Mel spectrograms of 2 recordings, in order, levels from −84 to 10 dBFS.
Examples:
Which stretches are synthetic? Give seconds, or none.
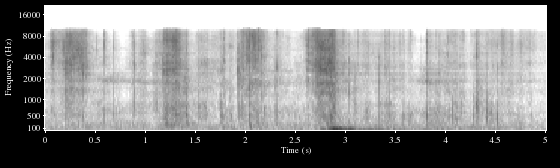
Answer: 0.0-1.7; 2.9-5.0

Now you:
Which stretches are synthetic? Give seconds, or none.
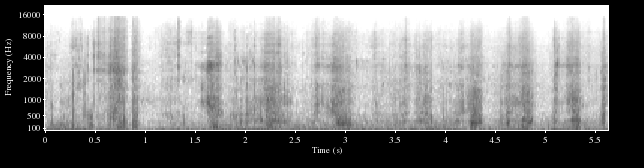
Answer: 4.5-5.6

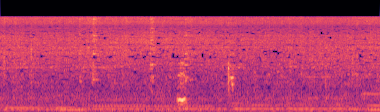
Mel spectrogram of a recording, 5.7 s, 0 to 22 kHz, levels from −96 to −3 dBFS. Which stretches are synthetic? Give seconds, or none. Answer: none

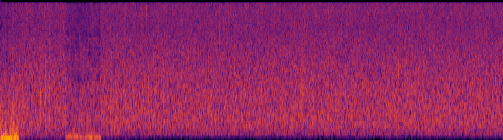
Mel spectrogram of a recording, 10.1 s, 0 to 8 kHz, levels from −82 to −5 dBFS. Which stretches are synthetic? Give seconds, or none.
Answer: 1.3-2.0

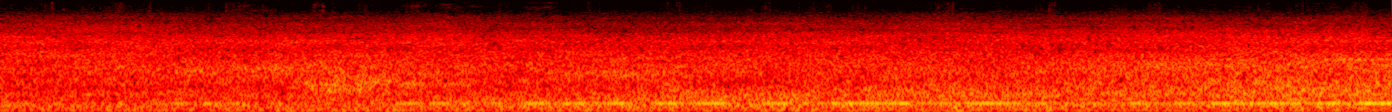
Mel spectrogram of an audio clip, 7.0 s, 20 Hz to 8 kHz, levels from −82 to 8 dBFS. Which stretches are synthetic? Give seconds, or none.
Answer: none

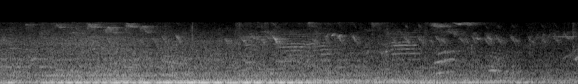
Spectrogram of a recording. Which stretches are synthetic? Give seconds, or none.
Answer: none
